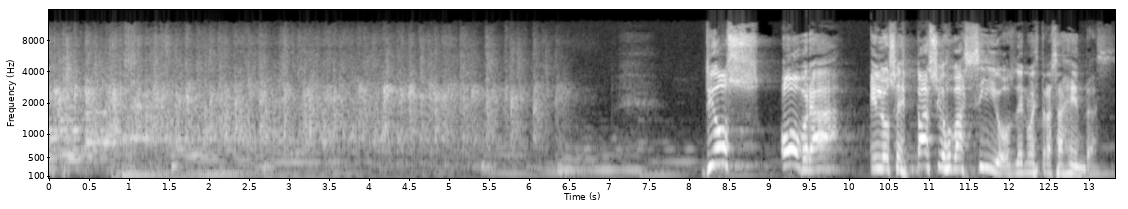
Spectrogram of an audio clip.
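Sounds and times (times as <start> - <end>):
crowd applause: 0.0 - 6.8
sustained low keyboard chords: 0.0 - 9.1
speech: 9.4 - 13.2.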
